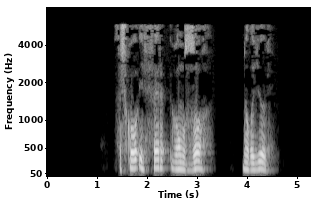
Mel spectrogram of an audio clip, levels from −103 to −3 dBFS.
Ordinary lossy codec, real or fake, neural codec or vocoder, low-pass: MP3, 24 kbps; real; none; 7.2 kHz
